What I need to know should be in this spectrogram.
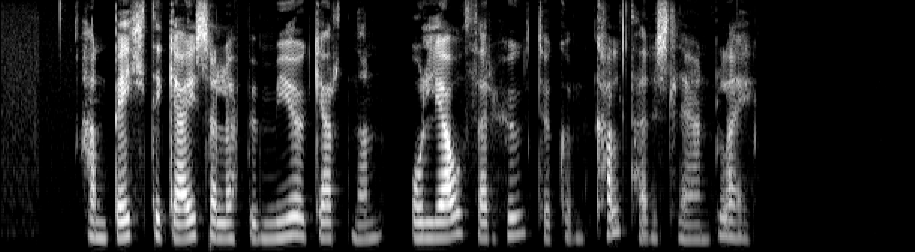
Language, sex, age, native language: Icelandic, female, 20-29, Icelandic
